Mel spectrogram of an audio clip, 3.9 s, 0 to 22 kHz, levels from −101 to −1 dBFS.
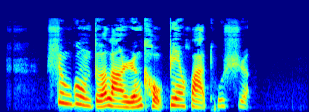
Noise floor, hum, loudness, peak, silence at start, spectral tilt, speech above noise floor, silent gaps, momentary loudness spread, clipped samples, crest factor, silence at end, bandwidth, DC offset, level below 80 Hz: -82 dBFS; none; -18 LUFS; -2 dBFS; 0.7 s; -6 dB/octave; 64 dB; none; 22 LU; under 0.1%; 18 dB; 0.75 s; 11.5 kHz; under 0.1%; -76 dBFS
